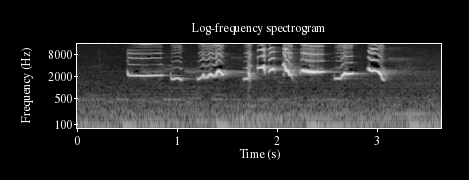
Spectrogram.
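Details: Lure song of an Oriental magpie-robin (kacer) singing loudly: a sustained clear whistle, then quick varied warbled and slurred notes in a rapid jumbled phrase, with faint low background hum.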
